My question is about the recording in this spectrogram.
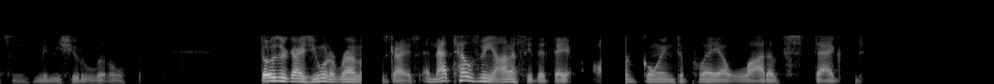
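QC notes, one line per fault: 1.40 to 8.56 s, packet loss filled with silence: four hard dropouts, at 1.40 to 1.56 s after "maybe shoot a little", 3.61 to 3.83 s, 6.01 to 6.26 s between "me honestly that they" and "going to play a", and 8.40 to 8.56 s after "play a lot of". The gaps last 170, 220, 250 and 160 ms, all whole multiples of 10 ms, which points to 10 ms packets. The receiver substituted silence for the lost packets, so each hole starts and ends abruptly.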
